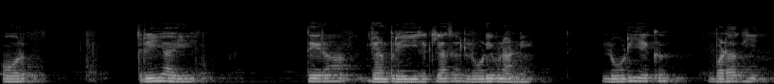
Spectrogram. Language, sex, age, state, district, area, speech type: Dogri, male, 18-30, Jammu and Kashmir, Udhampur, rural, spontaneous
